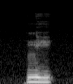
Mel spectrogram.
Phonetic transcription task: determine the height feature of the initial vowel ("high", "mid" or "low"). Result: high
